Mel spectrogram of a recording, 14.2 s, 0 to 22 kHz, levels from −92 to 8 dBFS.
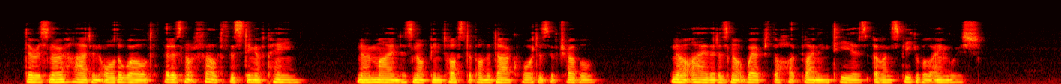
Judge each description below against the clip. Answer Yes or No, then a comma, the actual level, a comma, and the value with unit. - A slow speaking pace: No, average, 175 wpm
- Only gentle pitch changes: Yes, narrow, 1.1 semitones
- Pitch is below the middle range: Yes, low, 100 Hz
